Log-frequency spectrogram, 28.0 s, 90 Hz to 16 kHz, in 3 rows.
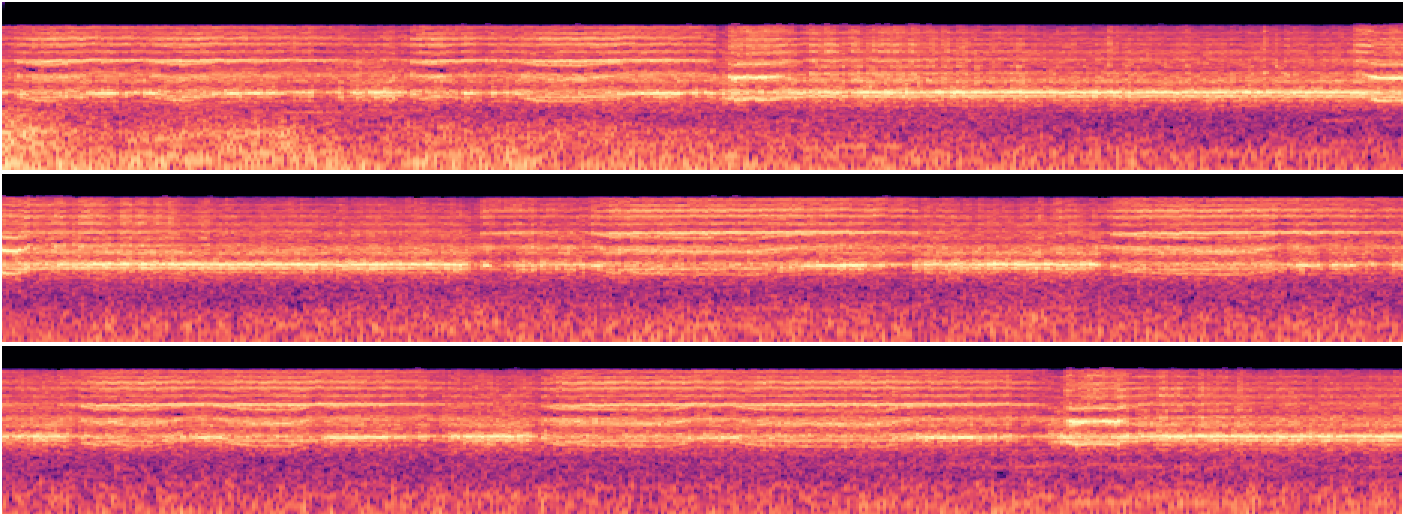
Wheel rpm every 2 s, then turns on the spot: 230, 230, 230, 230, 230, 230, 230, 220, 220, 230, 220, 220, 220, 230.
none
